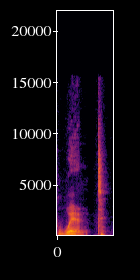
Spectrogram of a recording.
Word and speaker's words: weren't: was not to wasn't where not is weren't but of course the t is silent now this is the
